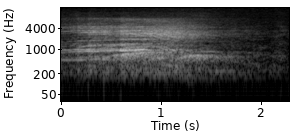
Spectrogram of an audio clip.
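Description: A congregation responding aloud together: many voices swell at once and die away within about two seconds.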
